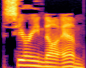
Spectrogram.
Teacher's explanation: with the main stress on the third syllable and a schwa terminal vowel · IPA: [ˌsyriˈnaːmə]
